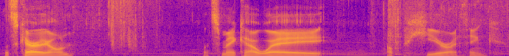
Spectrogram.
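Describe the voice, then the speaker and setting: A man giving low-key, casual gameplay commentary, musing aloud as he plays. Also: steady tone, slow, music in the background. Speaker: let's play host.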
